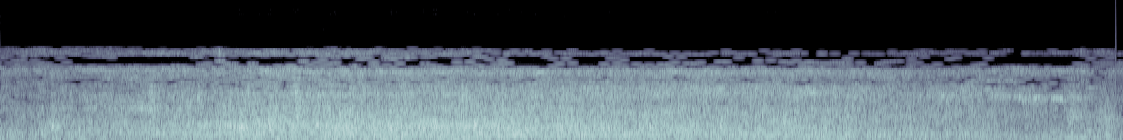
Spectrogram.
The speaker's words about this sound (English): Well, the train won't be many minutes before it's here now. Here's the train.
